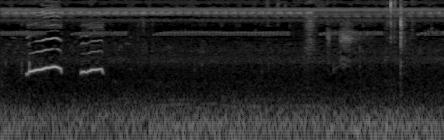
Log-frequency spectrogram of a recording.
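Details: Wild baby monkey hiding in a thorny tree and calling for his friend gives two short, clear tonal coos, slightly rising then level. A steady high pulsing insect drone and low rumbling background follow.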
